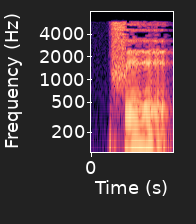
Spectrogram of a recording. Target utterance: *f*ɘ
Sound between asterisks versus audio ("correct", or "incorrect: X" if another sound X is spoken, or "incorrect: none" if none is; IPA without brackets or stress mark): correct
